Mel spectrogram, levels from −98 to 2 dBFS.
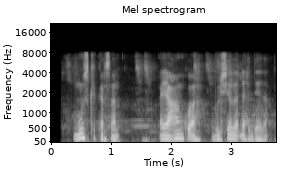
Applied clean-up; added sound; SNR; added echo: none; none; none; none.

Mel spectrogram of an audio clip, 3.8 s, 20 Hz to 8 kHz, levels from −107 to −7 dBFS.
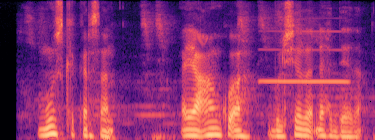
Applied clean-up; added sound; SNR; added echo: none; Wind instrument, woodwind instrument; 11 dB; none.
